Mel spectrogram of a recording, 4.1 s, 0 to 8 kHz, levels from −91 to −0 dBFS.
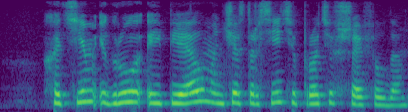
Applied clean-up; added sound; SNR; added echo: none; none; none; none.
